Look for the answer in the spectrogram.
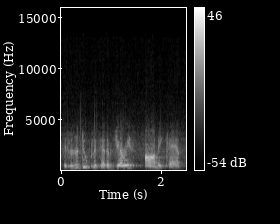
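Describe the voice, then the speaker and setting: An actress playing an unrepentant murderess confessing in an intimate, matter-of-fact way, in 1940s radio drama style. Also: female voice, mid-range voice, lively intonation, a little fast, natural voice. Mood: calm, unrepentant. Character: murderess confessing on a phonograph record, coolly unrepentant. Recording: dull, noisy old radio recording.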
